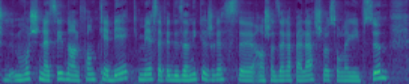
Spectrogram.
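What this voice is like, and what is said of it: Quebec French Beauce regional accent. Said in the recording (French): “c'est un accent de la Beauce, un peu ... j'ai vraiment un accent un peu beauceron”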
